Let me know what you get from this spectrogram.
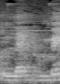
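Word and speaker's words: Lakmé: आप लोगों ने अक्सर कॉस्मेटिक्स ब्रांड्स लैक्मे देखा होगा, उसको लैक्मी नहीं कहा जाता, उसको ध्यान से देखिए, उसको लैक्मे कहा जाता है।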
